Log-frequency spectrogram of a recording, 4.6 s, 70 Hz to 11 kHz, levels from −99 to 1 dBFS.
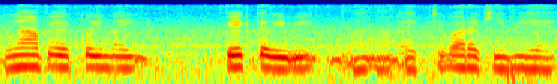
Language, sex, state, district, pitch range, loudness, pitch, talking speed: Hindi, female, Madhya Pradesh, Dhar, 175-195 Hz, -15 LUFS, 185 Hz, 155 wpm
